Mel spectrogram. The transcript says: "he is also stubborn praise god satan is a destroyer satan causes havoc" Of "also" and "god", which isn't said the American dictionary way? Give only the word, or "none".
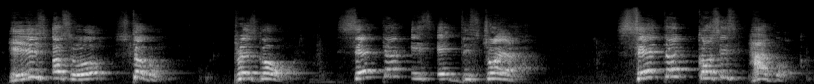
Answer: also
